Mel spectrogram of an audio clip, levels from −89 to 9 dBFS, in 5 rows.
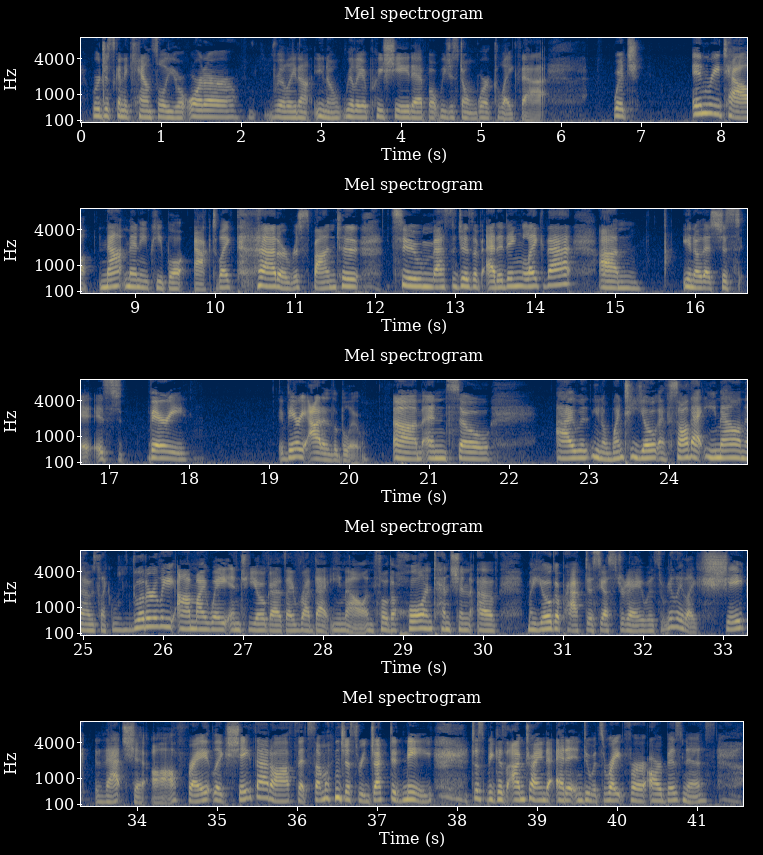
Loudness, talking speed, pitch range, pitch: -23 LUFS, 170 wpm, 170-210 Hz, 185 Hz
